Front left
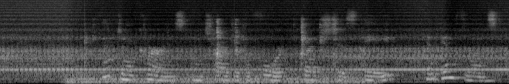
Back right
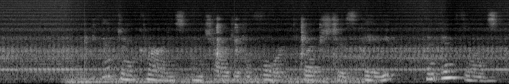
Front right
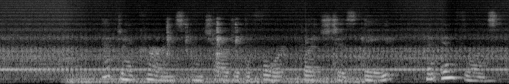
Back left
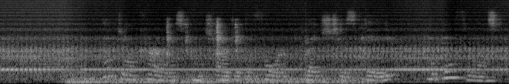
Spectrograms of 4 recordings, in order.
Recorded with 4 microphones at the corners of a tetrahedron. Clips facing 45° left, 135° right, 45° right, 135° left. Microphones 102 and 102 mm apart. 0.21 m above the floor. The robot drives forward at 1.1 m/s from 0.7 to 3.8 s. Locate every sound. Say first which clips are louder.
1.0 s a woman speaking: even, front right 11 dB; 35° right, 7 m; by 5.0 s 55° right, 4.5 m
